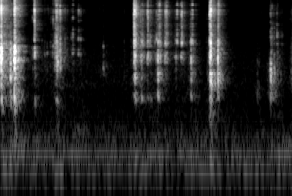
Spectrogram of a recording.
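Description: Code goes in on a computer keyboard, quick bursts of light key clicks in uneven clusters with brief pauses, close and quiet, no talking.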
